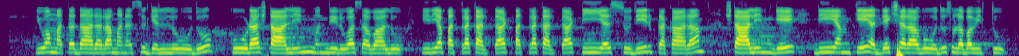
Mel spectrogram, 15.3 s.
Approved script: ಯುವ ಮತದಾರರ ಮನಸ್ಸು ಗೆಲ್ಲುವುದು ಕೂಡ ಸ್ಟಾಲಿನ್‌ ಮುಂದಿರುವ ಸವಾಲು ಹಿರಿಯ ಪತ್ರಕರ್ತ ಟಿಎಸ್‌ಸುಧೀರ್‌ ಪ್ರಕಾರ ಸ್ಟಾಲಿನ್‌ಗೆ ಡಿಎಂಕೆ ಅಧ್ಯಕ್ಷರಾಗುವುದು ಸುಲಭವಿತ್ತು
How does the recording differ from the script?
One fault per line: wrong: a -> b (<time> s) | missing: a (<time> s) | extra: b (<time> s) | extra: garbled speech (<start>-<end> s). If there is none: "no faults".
extra: ಪತ್ರಕರ್ತ (7.7 s)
